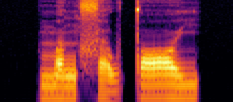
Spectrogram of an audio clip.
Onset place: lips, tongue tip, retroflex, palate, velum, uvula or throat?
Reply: lips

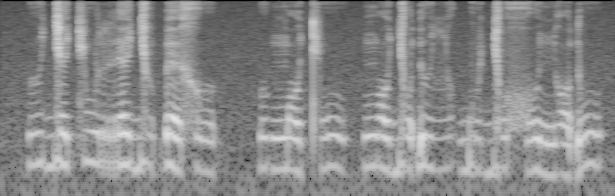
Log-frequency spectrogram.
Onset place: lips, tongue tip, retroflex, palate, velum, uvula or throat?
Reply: palate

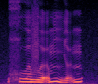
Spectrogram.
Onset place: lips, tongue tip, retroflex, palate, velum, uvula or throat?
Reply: velum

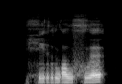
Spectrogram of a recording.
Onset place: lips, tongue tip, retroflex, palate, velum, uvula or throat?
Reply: throat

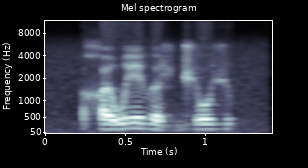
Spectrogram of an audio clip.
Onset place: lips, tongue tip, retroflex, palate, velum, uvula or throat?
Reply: uvula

